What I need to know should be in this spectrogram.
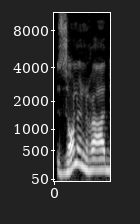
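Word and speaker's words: Sonnenrad: In Nazi Germany, the Nazi party, the SA and the SS all used Zonenrad symbology, pronounce that S as a Z there, symbology at times, which has led neo-Nazis and other modern white supremists to adopt such images.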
